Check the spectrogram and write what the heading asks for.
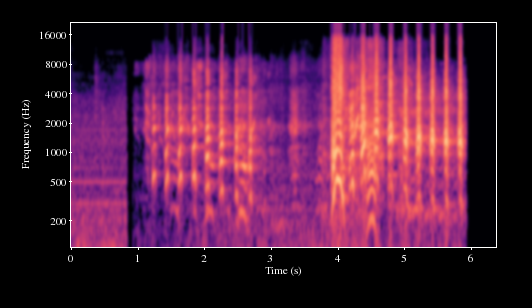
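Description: A faint steady electric-fan hum in the first second, then a person laughing hard in rapid rhythmic 'ha-ha-ha' bursts: a first run, a short pause, then a louder run near the end that stops abruptly.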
